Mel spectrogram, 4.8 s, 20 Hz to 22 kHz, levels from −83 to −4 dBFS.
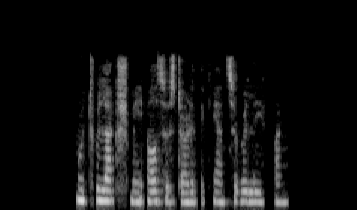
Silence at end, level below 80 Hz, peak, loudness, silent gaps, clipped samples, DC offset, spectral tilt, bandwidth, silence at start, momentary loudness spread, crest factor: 0.95 s; -70 dBFS; -12 dBFS; -29 LUFS; 3.54-3.65 s; under 0.1%; under 0.1%; -4.5 dB/octave; 7.8 kHz; 1 s; 11 LU; 18 dB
